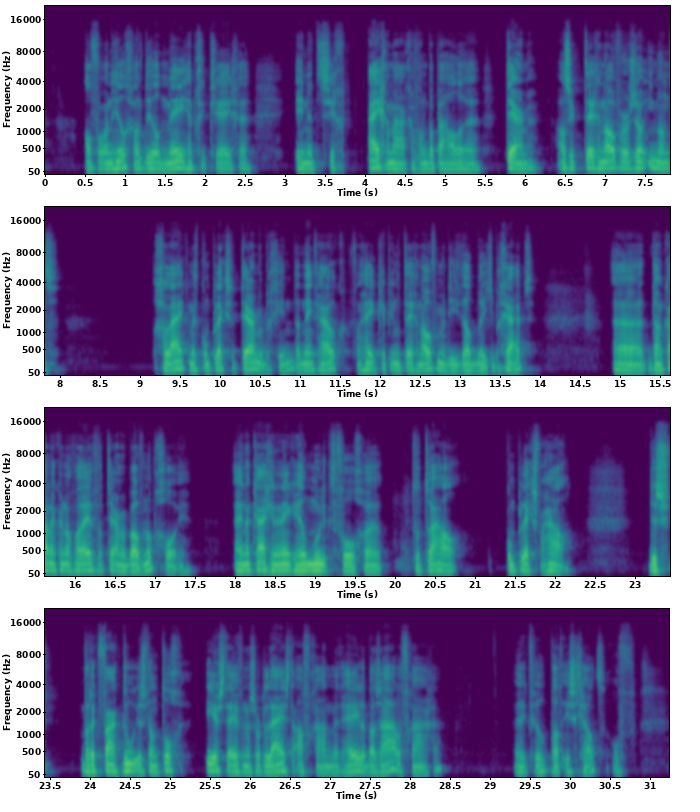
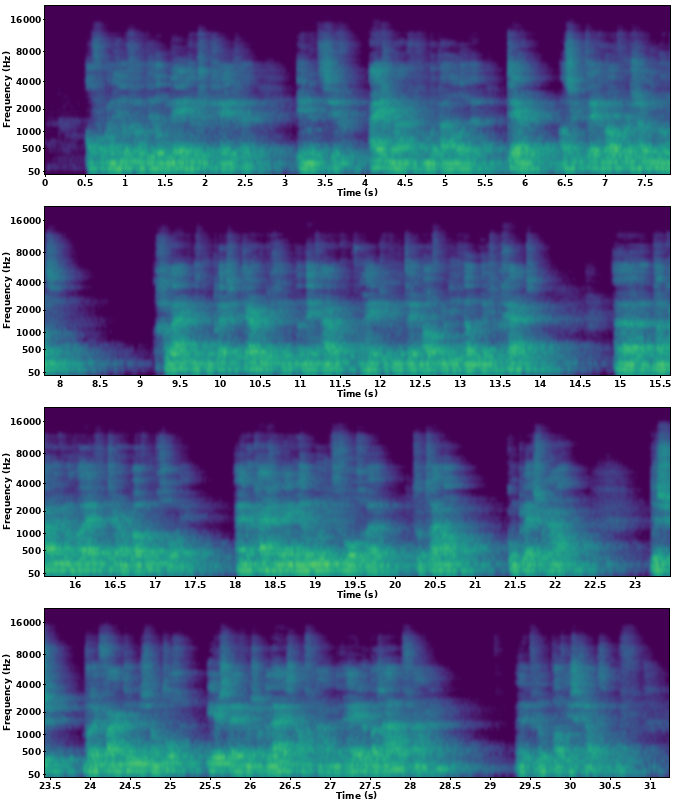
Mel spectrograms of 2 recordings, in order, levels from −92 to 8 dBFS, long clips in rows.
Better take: first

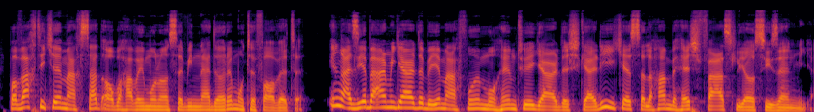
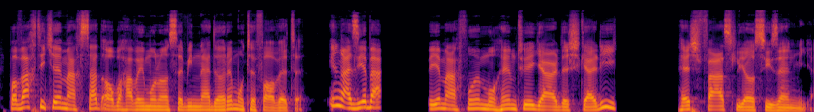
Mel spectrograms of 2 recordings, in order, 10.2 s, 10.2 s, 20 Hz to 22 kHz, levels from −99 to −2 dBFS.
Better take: first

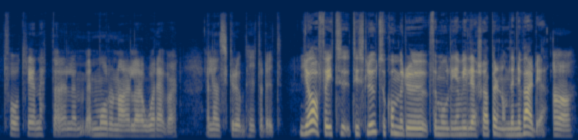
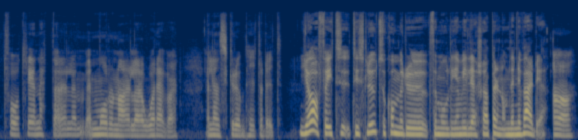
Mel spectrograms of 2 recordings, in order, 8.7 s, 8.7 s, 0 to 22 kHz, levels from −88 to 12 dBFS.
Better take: second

